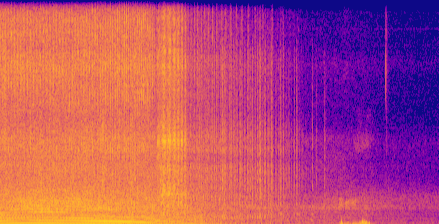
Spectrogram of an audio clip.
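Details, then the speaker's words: Mastercraft lawnmower with racing-RPM complaint, after sitting overnight and ten primer pumps: catches, runs roughly about three seconds with wandering revs, then dies with a few clunks; starts then stalls. "well it started ran and then died I don't know is that a good thing or a bad thing"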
